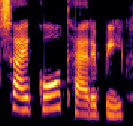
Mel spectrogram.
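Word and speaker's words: psychotherapy: अगर बात करें तो पी साइलेंट है हम लोग को पता है हम लोग पी को पढ़ते ही नहीं है क्या पढ़ते हैं साइकोथेरेपी साइकोथेरेपी पढ़ने की वजह से पी साइलेंट है सॉरी इतनी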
